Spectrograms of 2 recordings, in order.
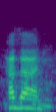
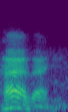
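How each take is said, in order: First: The first vowel is said short. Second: The first vowel is held long. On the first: The speaker calls it wrong. "নট" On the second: The speaker calls it right. "এরকম"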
